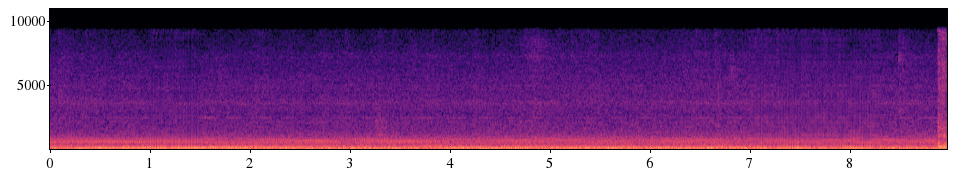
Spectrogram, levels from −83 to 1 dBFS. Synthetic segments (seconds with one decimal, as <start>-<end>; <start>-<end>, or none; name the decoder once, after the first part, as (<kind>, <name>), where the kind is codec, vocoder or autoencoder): 1.0-1.5 (vocoder, WaveNeXt); 7.0-8.3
